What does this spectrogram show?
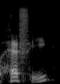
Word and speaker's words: Haffey: Yeah, just full E pronunciation.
